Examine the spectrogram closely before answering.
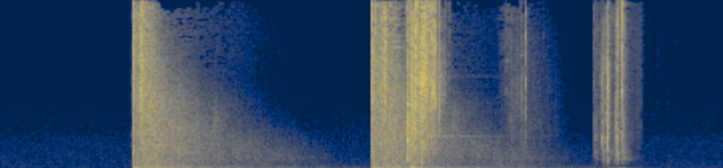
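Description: A rifle fires two loud shots that echo and fade.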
